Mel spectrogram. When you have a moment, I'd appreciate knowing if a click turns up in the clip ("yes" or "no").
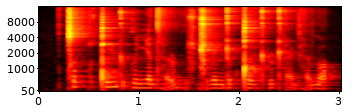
yes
